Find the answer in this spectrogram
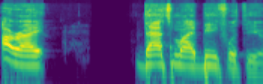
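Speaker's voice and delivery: ordinary talk, nothing marked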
